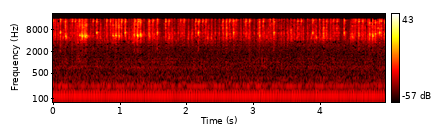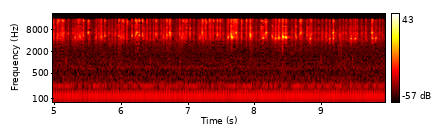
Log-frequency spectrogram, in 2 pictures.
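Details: Softer, sparser chirping from live crickets, scattered high pulses with a few brighter chirps, over a constant low hum.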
